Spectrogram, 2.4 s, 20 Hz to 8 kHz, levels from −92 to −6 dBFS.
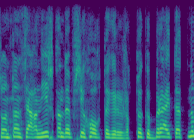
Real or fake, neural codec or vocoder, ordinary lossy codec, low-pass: fake; codec, 16 kHz, 16 kbps, FunCodec, trained on Chinese and English, 50 frames a second; none; none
